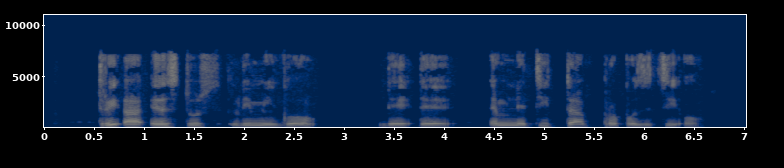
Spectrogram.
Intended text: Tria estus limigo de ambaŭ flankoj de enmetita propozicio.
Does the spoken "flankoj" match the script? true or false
false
